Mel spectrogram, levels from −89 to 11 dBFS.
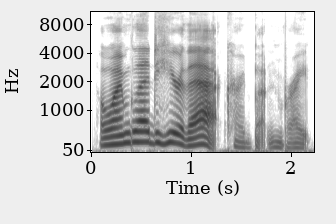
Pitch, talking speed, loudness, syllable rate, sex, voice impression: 175 Hz, 240 wpm, -15 LUFS, 5.1 syllables/s, female, feminine, tensed, slightly powerful, slightly bright, slightly clear, intellectual, slightly elegant, lively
